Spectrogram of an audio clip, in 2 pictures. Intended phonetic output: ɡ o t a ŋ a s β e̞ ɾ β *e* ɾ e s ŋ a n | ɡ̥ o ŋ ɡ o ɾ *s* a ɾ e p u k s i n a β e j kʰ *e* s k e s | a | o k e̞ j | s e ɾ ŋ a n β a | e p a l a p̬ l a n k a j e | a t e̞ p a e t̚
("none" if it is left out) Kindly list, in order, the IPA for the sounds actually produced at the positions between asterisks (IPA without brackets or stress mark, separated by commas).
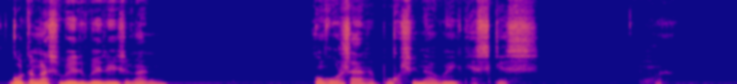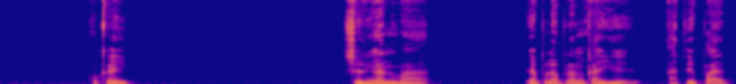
e, s, e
